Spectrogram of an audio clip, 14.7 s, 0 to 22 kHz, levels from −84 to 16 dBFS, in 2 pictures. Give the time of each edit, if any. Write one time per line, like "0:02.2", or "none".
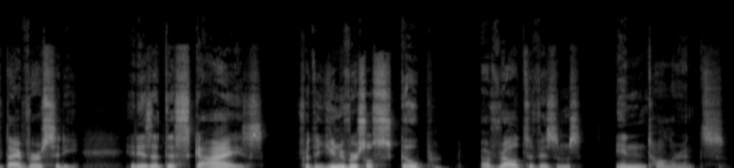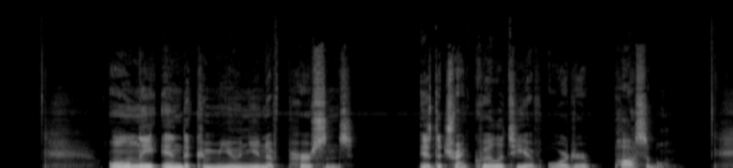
none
